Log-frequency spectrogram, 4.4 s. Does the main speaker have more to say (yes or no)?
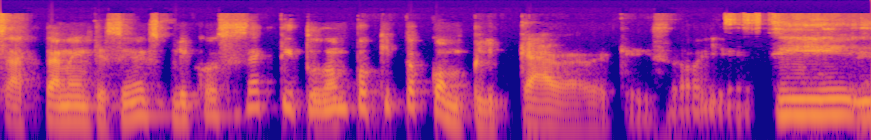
no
